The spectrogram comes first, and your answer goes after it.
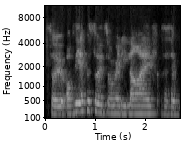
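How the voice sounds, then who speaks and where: A woman speaks with an Australian accent. Her pitch is fairly low and her intonation fairly even. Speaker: charity chief executive. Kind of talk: webinar panel talk.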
